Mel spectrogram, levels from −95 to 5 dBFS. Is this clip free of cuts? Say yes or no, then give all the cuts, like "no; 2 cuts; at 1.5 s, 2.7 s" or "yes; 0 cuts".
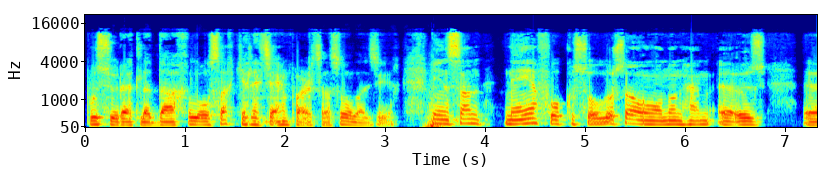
no; 1 cut; at 3.4 s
